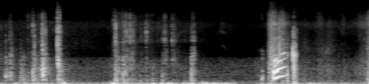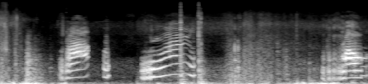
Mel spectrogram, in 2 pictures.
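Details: Domestic cat meowing during a tour of a newly renovated catio: several rising-falling harmonic meows in the second half, mixed with thumps, handling noise and speech.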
